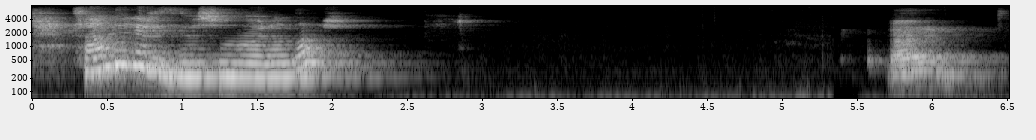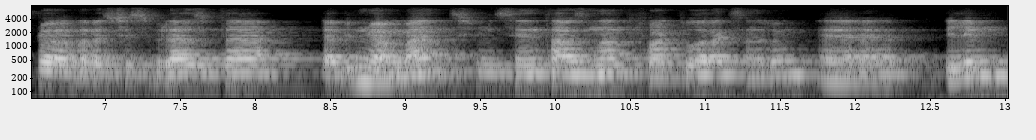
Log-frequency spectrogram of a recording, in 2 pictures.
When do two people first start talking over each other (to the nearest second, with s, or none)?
none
